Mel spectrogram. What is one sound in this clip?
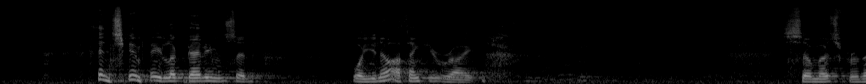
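An older man preaches with feeling into a microphone, pausing between phrases, in a room that echoes slightly.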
